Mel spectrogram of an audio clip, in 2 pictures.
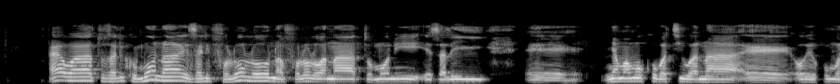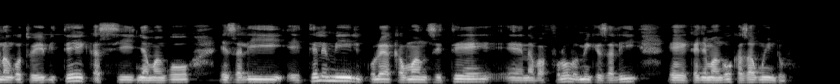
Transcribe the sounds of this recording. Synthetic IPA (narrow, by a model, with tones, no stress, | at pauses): a˦wa˦to˨za˨li˦ko˨mɔ˦na˨e˨za˨li˦fo˨lo˦lo˦na̰˨fo˨lo˦lo˨wa˦na˦to˨mɔ˦ni˦e˨za˨li˦˨ | ɲa˨ma˨mɔ˦kɔ˦ba˨ti˦wa˦na˦˨ | o˦jo˨e˨ko˦mɔ˦na˨ŋɡo˦to˨je˦bi˦tɛ˦ka˨si˨ɲa˨ma˨ŋɡo˦e˨za˨li˦e˨tɛ˦lɛ˦mi˦li˨ko˨lo˨˦ja˨ka˨mwa˦nze˨tɛ˦˨na˨ba˨fo˨lo˦lo˨mi˦ŋɡi˨e˨za˨li˦ka˨ɲa˨ma˨ŋɡo˦ka˨za˦mwi˦ndo˨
